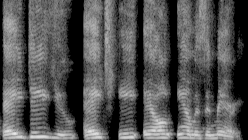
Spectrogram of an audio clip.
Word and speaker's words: Aduhelm: A is spelled ADUHELM as in Mary.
